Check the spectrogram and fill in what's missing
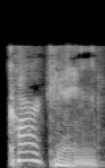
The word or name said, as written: carkingly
